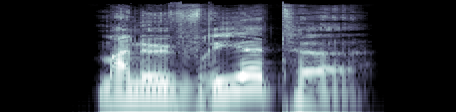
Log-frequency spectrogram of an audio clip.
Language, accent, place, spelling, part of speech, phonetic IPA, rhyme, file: German, Germany, Berlin, manövrierte, adjective / verb, [ˌmanøˈvʁiːɐ̯tə], -iːɐ̯tə, De-manövrierte.ogg
- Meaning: inflection of manövrieren: 1. first/third-person singular preterite 2. first/third-person singular subjunctive II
